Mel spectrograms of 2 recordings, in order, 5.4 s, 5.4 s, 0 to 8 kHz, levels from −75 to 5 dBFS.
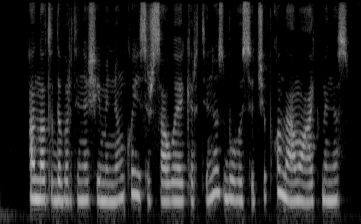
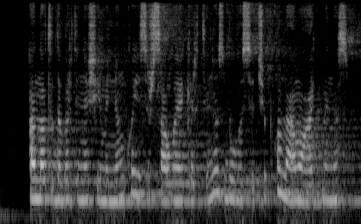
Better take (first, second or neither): first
